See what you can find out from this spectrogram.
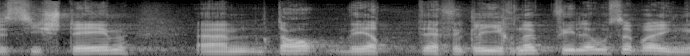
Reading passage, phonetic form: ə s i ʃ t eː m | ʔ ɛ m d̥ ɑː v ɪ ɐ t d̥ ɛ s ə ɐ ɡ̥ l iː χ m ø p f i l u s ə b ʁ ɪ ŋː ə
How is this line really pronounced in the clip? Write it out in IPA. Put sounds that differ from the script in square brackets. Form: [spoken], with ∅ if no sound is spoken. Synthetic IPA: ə s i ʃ t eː m | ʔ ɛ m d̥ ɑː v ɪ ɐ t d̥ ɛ [f] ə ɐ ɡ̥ l iː χ [n] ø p f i l u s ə b ʁ ɪ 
